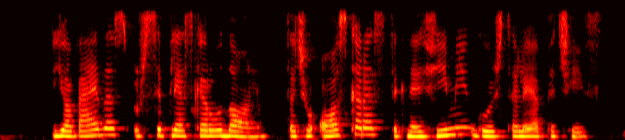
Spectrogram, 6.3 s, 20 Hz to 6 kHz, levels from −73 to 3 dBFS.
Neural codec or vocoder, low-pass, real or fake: none; 5.4 kHz; real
